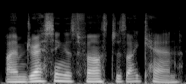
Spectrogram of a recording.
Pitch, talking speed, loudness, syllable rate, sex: 130 Hz, 255 wpm, -19 LUFS, 5.2 syllables/s, male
